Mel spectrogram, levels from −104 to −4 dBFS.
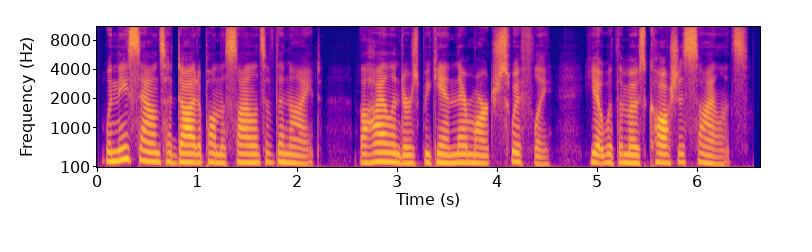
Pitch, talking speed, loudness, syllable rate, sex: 195 Hz, 210 wpm, -19 LUFS, 5.8 syllables/s, female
